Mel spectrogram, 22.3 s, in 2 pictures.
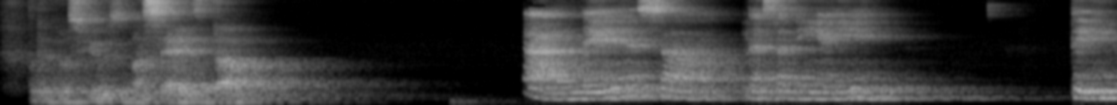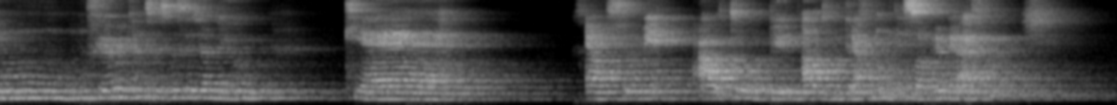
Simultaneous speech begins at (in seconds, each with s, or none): none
